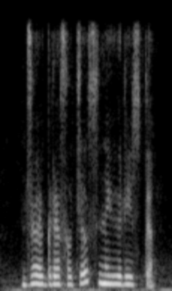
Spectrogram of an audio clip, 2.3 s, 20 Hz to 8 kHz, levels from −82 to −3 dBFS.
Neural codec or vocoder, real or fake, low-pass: codec, 24 kHz, 3 kbps, HILCodec; fake; 7.2 kHz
